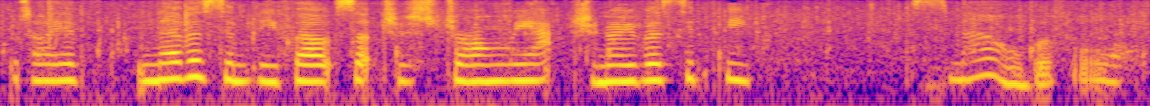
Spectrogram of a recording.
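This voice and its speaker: A woman playing a young, genteel Victorian vampire in a soft-spoken ASMR roleplay, with formal old-fashioned phrasing and hesitant pauses. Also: high voice, level tone, poor audio. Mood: sombre, confessional. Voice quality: soft-spoken, breathy in hushed moments. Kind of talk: ASMR roleplay, softly spoken dramatic monologue. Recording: faint rain-like background noise. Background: rain ambience.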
